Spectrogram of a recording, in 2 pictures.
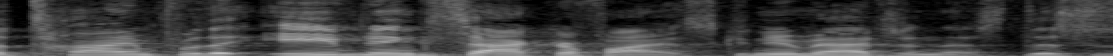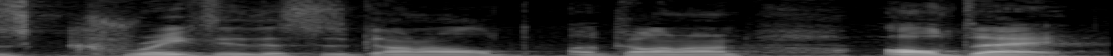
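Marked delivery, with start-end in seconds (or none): none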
